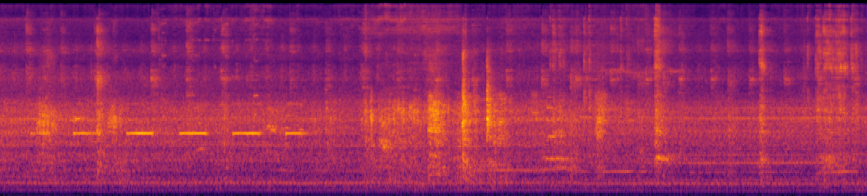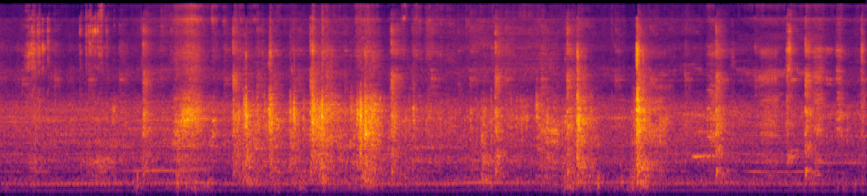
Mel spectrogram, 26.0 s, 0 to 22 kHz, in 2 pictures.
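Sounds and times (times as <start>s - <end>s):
excavator engine running: 0.0s - 26.0s
knocks and clattering: 16.4s - 24.0s.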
